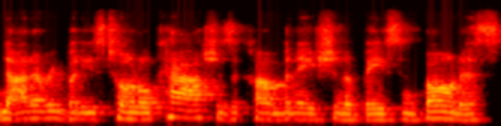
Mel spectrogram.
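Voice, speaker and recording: A woman talks in a very deep, low voice at a fairly quick pace. Her intonation stays fairly even. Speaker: compensation consultant presenting survey data. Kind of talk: webinar presentation. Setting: online webinar. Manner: fast.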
